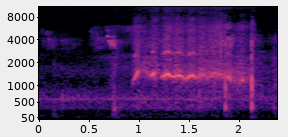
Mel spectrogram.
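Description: A person whistling one held, wavering note for about a second, starting about halfway through, with a faint bird chirp just before it.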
